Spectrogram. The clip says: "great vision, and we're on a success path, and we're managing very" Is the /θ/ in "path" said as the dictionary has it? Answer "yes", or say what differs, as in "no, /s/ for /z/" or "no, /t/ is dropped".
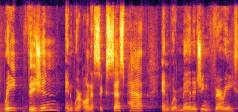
yes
